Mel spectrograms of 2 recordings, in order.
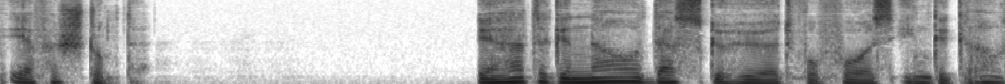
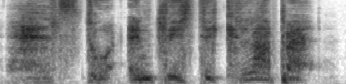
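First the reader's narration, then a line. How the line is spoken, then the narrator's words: Hissed. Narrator (German): zischte Harry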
